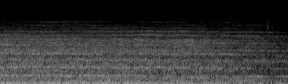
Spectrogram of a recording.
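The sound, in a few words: trains passing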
